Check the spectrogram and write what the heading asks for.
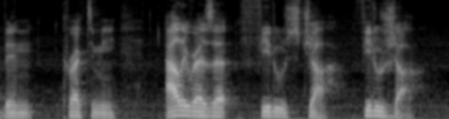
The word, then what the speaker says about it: Firouzja: Firouzja. The accent has to be placed on the last part of the word, unless those people were trolling me. But I think that's how you're supposed to pronounce it.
